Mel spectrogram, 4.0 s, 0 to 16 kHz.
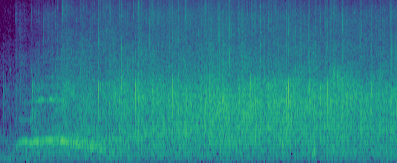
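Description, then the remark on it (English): A crowd breaks into steady, sustained applause for the speaker's wife after mention of their 18th wedding anniversary, with scattered cheers and whoops rising above the dense clapping, holding at a fairly loud, even level throughout. “I hope that you are cheering for her because she has lived with me for the last 18 years.”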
